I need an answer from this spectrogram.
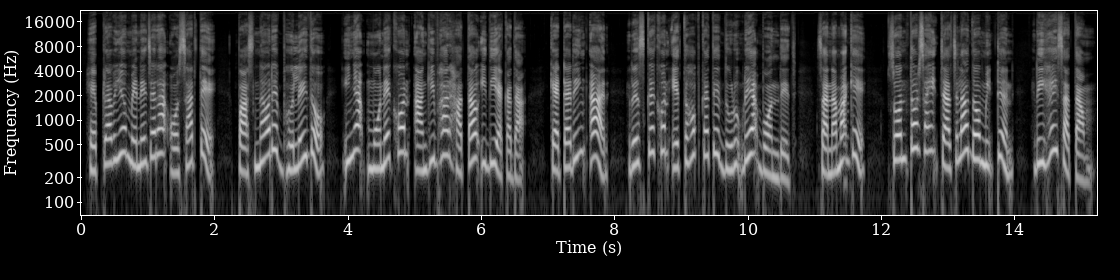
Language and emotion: Santali, happy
